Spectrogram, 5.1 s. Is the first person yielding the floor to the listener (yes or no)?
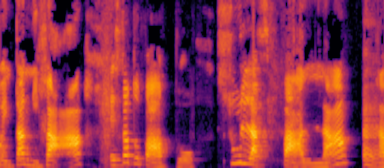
no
